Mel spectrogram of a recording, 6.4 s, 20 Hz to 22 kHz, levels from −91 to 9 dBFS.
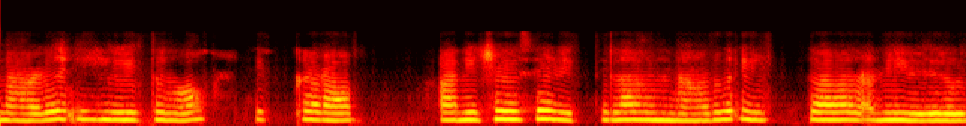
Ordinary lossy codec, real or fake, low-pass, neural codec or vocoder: none; fake; none; codec, 16 kHz, 1 kbps, FreqCodec, smaller model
